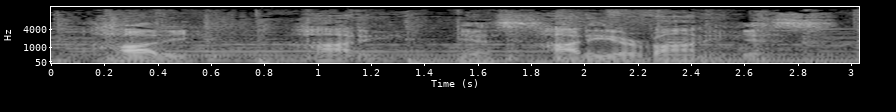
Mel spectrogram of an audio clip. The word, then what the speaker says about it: Hadi: How do you pronounce the name? Hadi.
